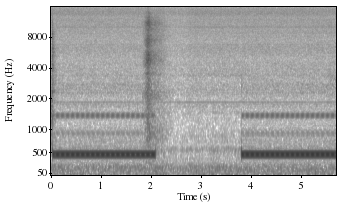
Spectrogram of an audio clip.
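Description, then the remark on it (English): A steady, low telephone dial tone hums alone, broken by a sharp click and about two seconds of near silence while dialing begins, then the same tone resumes unchanged, as a call is placed to tell a contest winner he has won. “Well, let's call Matthew and tell him he's won.”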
